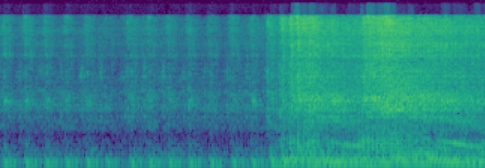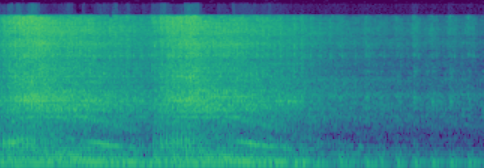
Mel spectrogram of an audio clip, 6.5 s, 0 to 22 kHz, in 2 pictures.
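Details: New Yamaha TTR125 after the cold start fix, electric start, choke off, cold: small single thumps at a steady idle of about four beats a second, with a short rev blip. Cold but even and healthy.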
